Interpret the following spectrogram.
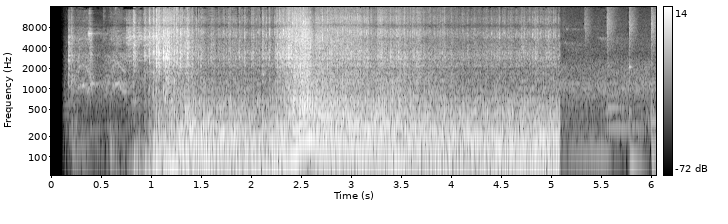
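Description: Car engine start-and-rev sound effect over music, with one rising rev about halfway through; it cuts off suddenly near the end, leaving quieter background music.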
